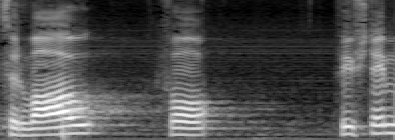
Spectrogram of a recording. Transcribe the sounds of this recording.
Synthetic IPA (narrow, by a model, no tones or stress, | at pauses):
t͡suɾvɑːl | fɔ | fyːfʃtɪmː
